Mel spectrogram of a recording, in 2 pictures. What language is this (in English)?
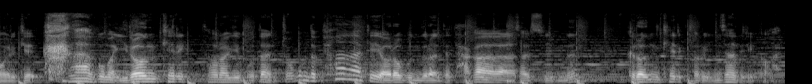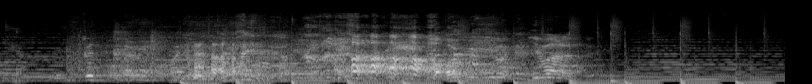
Korean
